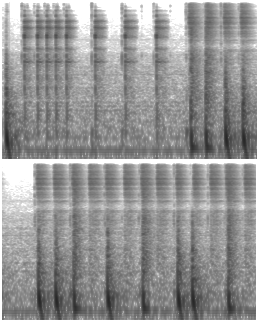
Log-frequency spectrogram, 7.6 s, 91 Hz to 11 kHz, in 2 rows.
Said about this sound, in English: And now, if I send things over channel 10, instead of acting as like a pitch-based MIDI keyboard, this is going to trigger drum sounds that, again, are in sort of preset places.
